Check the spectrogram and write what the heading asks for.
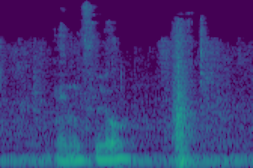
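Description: A man's voice in a few short sounds, then a single sharp knock about one and a half seconds in.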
